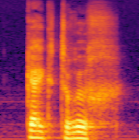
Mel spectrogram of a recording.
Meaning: inflection of terugkijken: 1. second/third-person singular present indicative 2. plural imperative
- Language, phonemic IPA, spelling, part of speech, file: Dutch, /ˈkɛikt t(ə)ˈrʏx/, kijkt terug, verb, Nl-kijkt terug.ogg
